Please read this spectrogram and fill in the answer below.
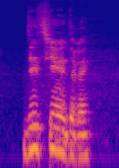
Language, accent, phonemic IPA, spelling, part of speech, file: French, Canada, /de.tjɛ̃.dʁɛ/, détiendrais, verb, LL-Q150 (fra)-détiendrais.wav
- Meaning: first/second-person singular conditional of détenir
